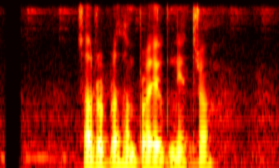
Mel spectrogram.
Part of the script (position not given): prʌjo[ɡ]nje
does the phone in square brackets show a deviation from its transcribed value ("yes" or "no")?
no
